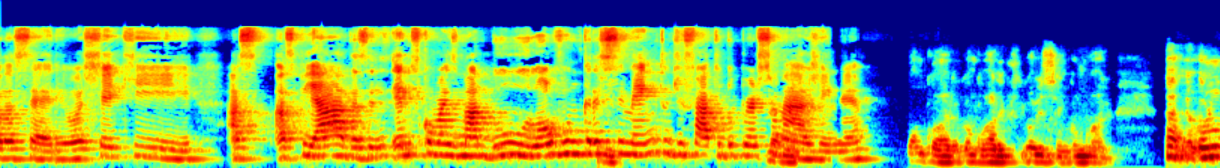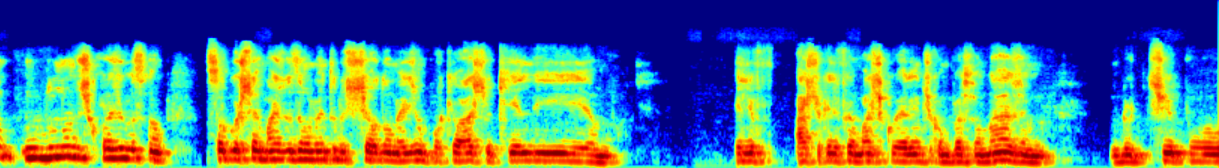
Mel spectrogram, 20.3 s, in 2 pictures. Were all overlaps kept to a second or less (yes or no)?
yes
